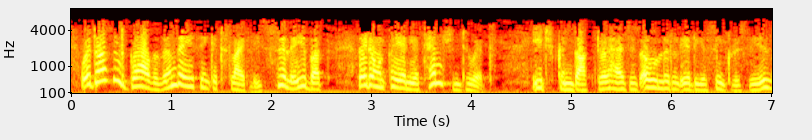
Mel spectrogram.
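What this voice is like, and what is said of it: British accent. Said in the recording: “You both have a decided British accent.”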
